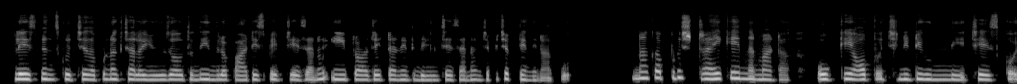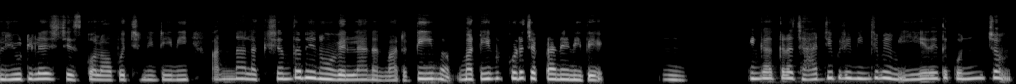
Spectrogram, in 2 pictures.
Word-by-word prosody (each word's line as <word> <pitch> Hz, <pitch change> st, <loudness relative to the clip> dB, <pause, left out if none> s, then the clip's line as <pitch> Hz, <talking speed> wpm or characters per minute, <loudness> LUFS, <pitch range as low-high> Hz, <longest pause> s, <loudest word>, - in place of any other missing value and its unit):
ప్లేస్మెంట్స్‌కొచ్చేటప్పుడు 235 Hz, -1 st, +2 dB
నాకు 230 Hz, -, -6 dB
చాలా 220 Hz, -1 st, +2 dB
యూజ్ 215 Hz, +1 st, -1 dB
అవుతుంది. 220 Hz, +1 st, -2 dB
ఇందులో 215 Hz, 0 st, -1 dB
పార్టిసిపేట్ 215 Hz, +1 st, -3 dB
చేశాను. 220 Hz, +3 st, -1 dB, 0.2 s
ఈ -, -, +2 dB
ప్రాజెక్ట్ 220 Hz, 0 st, -1 dB
అనేది 215 Hz, 0 st, -5 dB
బిల్డ్ 200 Hz, 0 st, -4 dB
చేశాను," 210 Hz, 0 st, -5 dB
అని 205 Hz, -, -9 dB
చెప్పి 240 Hz, -, -17 dB
చెప్పింది 220 Hz, -4 st, -4 dB
నాకు. -, -, -9 dB, 0.8 s
నాకు 290 Hz, +1 st, 0 dB
అప్పుడు 310 Hz, +1 st, -1 dB
స్ట్రైకైందనమాట. 250 Hz, -3 st, +1 dB, 0.5 s
ఓకే, 240 Hz, +3 st, -2 dB, 0.2 s
ఆపర్చునిటీ 235 Hz, +1 st, -2 dB
ఉంది. 220 Hz, 0 st, -2 dB, 0.2 s
చేసుకోవాలి 225 Hz, +1 st, +1 dB
యుటిలైజ్ 250 Hz, 0 st, +3 dB
చేసుకోవాలి 215 Hz, 0 st, -1 dB
ఆపర్చునిటీని. 215 Hz, 0 st, -4 dB, 0.3 s
అన్న 250 Hz, +2 st, -4 dB, 0.2 s
లక్ష్యంతో 255 Hz, +4 st, -1 dB
నేను 265 Hz, -4 st, +6 dB, 0.2 s
వెళ్ళానన్నమాట. 215 Hz, -3 st, -2 dB, 0.2 s
టీమ్ 255 Hz, -2 st, +4 dB, 0.2 s
మా 240 Hz, -, +4 dB
టీమ్‌కి 260 Hz, +1 st, +1 dB
కూడా 285 Hz, +1 st, +3 dB
చెప్పాను 240 Hz, -3 st, +3 dB
నేను 215 Hz, -1 st, +3 dB
ఇదే. 205 Hz, 0 st, +3 dB, 0.7 s
హ్మ్. 210 Hz, -2 st, -2 dB, 0.7 s
ఇంకా 275 Hz, +2 st, +3 dB
అక్కడ 290 Hz, +2 st, 0 dB
చాట్‌జీపీటీ‌ 270 Hz, +6 st, 0 dB
నుంచి 265 Hz, +2 st, -1 dB
మేము 270 Hz, -4 st, +4 dB, 0.2 s
ఏదైతే 275 Hz, +3 st, +1 dB
కొంచెం 285 Hz, +3 st, +1 dB
230 Hz, 135 wpm, -24 LUFS, 215-255 Hz, 0.8 s, నేను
